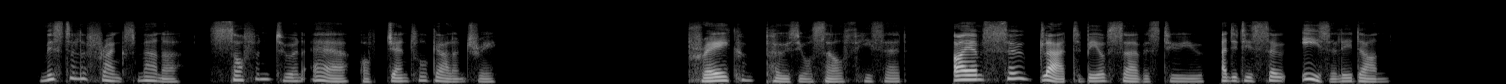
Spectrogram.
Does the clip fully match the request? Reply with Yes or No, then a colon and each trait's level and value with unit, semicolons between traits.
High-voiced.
No: medium, 155 Hz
